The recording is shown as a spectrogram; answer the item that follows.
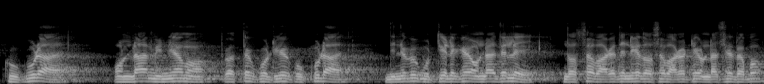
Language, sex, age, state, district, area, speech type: Odia, male, 60+, Odisha, Nayagarh, rural, spontaneous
